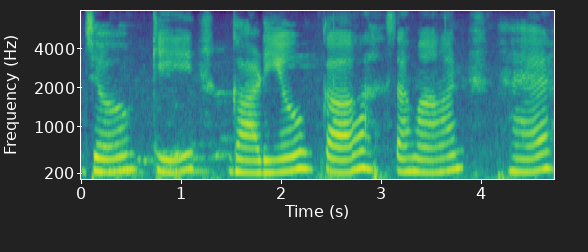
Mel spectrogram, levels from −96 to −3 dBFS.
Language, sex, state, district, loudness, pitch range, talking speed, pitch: Hindi, female, Punjab, Pathankot, -15 LUFS, 220-255 Hz, 75 wpm, 230 Hz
